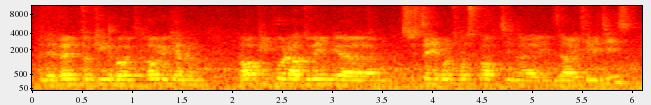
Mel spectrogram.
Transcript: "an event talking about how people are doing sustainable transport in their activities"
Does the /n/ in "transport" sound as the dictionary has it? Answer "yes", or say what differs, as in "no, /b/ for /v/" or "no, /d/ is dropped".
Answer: no, /n/ is dropped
